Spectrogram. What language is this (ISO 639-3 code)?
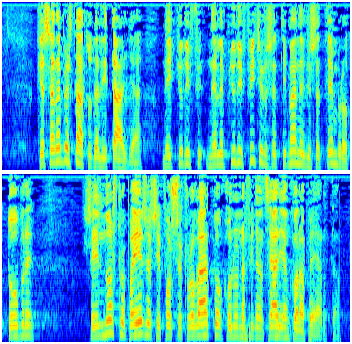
ita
